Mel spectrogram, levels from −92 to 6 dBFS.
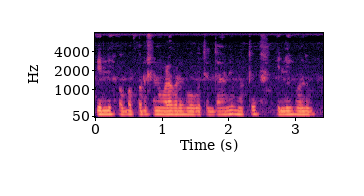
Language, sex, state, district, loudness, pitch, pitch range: Kannada, male, Karnataka, Koppal, -19 LUFS, 115 Hz, 115-120 Hz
